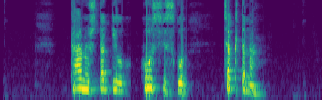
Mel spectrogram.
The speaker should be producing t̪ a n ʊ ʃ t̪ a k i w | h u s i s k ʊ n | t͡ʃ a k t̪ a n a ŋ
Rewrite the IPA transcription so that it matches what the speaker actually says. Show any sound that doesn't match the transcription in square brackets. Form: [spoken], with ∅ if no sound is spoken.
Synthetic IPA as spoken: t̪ a n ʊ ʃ t̪ a k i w | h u s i s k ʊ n | t͡ʃ a k t̪ a n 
